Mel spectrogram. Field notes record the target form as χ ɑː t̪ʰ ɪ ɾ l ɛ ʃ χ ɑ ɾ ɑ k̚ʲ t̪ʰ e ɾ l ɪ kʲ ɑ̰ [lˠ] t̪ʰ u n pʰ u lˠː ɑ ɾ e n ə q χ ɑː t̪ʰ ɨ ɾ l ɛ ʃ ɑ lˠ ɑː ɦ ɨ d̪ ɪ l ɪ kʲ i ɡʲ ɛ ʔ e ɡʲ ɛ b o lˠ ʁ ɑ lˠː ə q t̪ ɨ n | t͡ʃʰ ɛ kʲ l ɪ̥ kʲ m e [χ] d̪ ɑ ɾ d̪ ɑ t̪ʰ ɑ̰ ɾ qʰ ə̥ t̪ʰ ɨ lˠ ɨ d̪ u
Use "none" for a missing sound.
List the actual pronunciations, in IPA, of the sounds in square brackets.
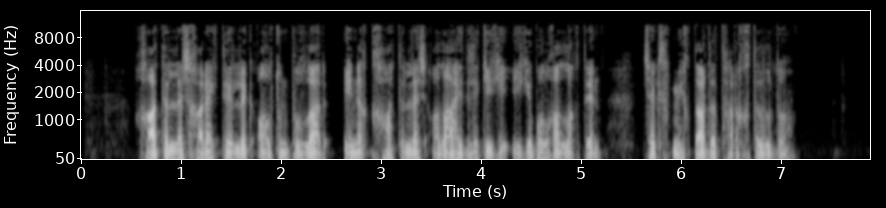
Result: lˠ, χ

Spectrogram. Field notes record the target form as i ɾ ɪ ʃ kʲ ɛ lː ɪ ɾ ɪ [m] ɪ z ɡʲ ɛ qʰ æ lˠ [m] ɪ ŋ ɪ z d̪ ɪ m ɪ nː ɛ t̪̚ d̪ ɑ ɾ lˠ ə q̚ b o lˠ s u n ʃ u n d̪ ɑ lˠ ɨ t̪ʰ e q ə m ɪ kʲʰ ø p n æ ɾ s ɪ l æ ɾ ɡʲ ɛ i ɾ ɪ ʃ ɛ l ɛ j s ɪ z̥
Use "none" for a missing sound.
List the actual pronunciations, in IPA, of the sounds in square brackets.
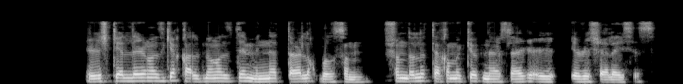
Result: ŋ, b

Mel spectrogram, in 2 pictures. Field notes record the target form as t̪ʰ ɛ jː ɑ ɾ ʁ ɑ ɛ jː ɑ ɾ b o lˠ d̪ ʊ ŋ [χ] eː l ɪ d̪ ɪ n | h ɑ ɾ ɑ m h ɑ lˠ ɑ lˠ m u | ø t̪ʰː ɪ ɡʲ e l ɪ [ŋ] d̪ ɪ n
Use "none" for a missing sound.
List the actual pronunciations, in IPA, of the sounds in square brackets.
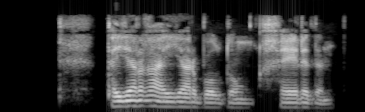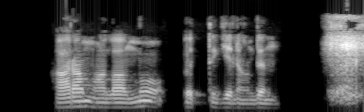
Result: χ, ŋ

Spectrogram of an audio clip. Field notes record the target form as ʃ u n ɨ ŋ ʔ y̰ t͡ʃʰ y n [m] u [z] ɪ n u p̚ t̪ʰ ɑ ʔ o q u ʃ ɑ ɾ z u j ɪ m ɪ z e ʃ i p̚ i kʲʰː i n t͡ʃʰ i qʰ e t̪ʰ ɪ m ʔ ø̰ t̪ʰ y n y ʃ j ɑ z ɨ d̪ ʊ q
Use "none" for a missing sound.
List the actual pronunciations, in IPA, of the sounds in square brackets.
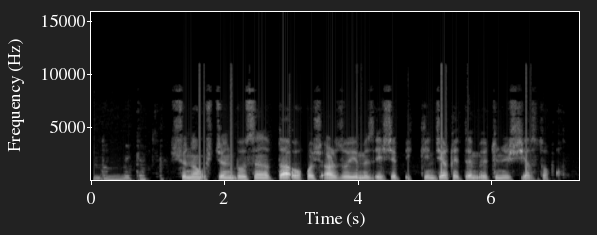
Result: b, s

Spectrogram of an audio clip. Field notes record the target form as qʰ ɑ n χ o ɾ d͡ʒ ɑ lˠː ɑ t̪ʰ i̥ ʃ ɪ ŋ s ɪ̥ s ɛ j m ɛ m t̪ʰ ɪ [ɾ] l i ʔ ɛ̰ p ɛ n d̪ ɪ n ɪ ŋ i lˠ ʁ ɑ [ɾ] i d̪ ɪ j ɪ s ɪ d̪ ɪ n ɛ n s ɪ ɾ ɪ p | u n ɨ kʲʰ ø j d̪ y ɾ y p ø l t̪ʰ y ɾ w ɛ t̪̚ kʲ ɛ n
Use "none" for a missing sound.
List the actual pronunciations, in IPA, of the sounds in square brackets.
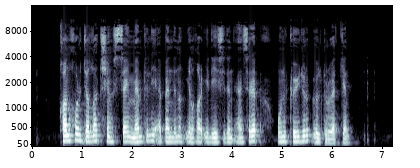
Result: none, ɾ

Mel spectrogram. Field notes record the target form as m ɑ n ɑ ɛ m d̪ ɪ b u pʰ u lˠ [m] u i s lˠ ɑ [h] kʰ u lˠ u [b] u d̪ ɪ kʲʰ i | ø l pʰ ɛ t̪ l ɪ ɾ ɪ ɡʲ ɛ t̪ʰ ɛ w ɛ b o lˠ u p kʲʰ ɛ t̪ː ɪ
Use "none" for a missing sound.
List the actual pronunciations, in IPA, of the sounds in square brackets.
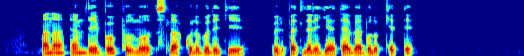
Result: m, h, b

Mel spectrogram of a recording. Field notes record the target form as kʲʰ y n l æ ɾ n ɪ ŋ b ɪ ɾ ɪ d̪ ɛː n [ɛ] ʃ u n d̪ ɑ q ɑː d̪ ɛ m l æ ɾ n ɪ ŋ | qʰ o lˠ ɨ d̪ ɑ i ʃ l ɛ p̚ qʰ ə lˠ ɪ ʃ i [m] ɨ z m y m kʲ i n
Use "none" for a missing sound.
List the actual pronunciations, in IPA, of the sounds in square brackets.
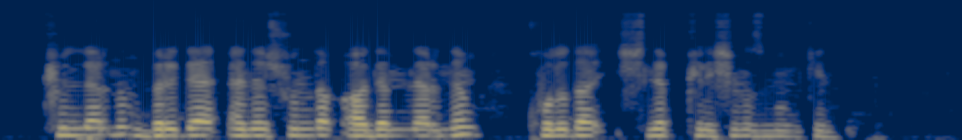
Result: ɛ, ŋ

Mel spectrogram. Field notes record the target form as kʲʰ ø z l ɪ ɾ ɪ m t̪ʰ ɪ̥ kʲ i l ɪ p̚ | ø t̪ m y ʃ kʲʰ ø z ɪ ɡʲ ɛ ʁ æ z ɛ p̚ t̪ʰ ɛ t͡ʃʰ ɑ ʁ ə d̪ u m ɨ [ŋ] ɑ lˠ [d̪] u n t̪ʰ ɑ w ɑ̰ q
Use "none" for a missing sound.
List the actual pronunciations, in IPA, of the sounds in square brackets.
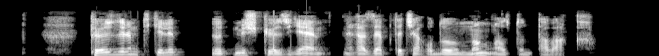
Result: ŋ, t̪

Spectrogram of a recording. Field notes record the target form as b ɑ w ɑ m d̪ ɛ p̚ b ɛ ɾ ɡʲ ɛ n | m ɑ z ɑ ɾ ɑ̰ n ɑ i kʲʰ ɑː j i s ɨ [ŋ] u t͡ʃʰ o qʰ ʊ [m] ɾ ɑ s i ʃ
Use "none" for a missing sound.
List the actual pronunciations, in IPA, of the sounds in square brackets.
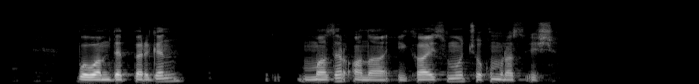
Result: m, m

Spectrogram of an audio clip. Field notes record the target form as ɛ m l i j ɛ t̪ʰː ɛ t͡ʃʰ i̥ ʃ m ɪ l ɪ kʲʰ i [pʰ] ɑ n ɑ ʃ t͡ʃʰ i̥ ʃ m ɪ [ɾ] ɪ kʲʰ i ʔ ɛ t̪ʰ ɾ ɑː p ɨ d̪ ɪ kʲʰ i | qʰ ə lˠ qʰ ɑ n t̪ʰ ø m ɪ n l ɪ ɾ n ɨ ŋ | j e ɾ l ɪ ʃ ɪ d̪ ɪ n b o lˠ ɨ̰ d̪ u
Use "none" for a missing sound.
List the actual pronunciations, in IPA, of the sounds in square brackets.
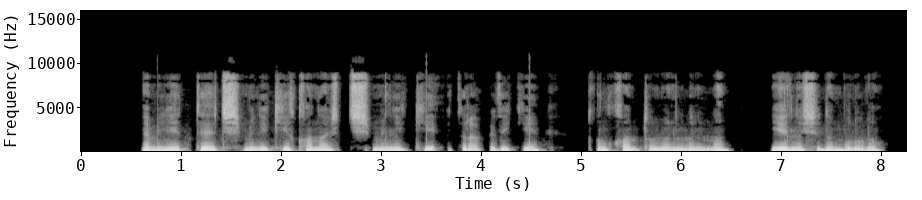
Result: qʰ, l

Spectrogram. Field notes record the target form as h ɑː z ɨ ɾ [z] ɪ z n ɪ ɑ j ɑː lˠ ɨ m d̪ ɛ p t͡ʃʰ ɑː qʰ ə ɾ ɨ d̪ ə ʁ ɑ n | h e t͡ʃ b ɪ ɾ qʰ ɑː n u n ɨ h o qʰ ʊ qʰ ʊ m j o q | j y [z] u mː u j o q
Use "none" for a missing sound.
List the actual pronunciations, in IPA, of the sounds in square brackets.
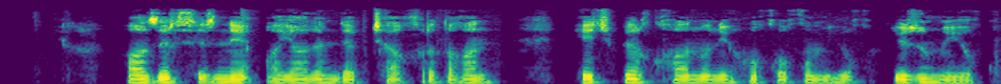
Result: s, z

